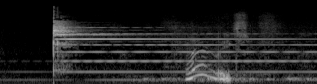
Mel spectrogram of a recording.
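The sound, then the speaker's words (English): A meditation bell at a meditation centre is struck once, clear, its bright tones ringing on and slowly fading. A brief murmured voice rises faintly beneath the sustained hum. “And this being Gaia House, they have a very nice bell. So you have this very nice sound.”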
